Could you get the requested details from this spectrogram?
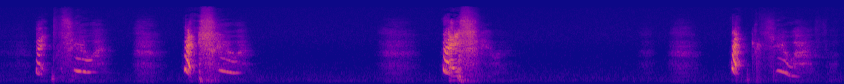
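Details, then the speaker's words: Adult with a cold, uncontrollable repeated sneezing and itchy nose: four forceful sneezes a few seconds apart, each with a short breath in and a loud burst of air. "Achoo. Achoo. Achoo. I am full of cold again."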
